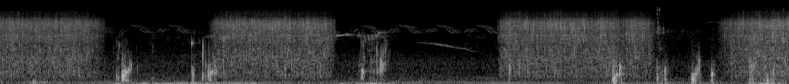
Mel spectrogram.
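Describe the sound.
Water pouring and splashing during wudu ablution, including rinsing the nose. Several stretches of running, hissing water alternate with pauses that hold drips and plops.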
